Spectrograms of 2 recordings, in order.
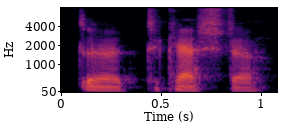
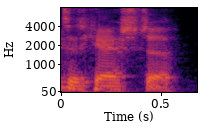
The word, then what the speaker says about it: Takeshita: and gave uh fucking how do you pronounce his name? Takeshita. Konosuke Um Takeshita. It's a bit of a mouthful. Takeshita yeah. If they gave him the win, Or as Jim Cornette calls him, take a shit.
